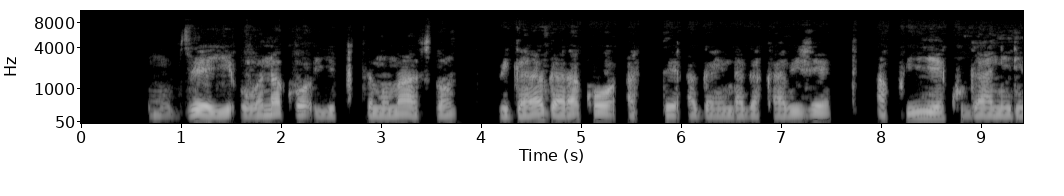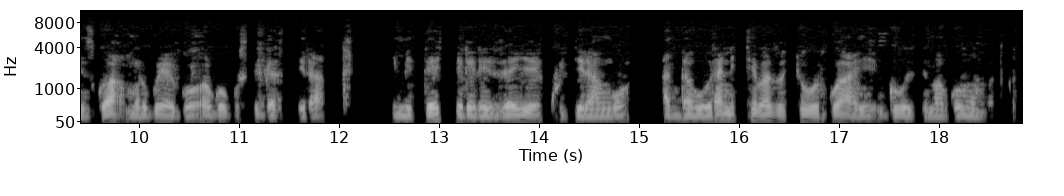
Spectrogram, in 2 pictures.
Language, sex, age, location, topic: Kinyarwanda, female, 25-35, Kigali, health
